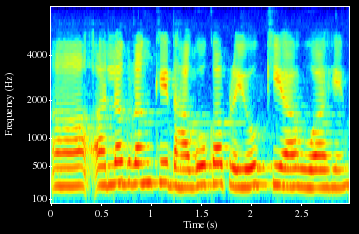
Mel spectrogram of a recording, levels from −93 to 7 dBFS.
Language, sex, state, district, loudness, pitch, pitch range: Hindi, female, Uttar Pradesh, Jalaun, -12 LUFS, 245 Hz, 230-270 Hz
